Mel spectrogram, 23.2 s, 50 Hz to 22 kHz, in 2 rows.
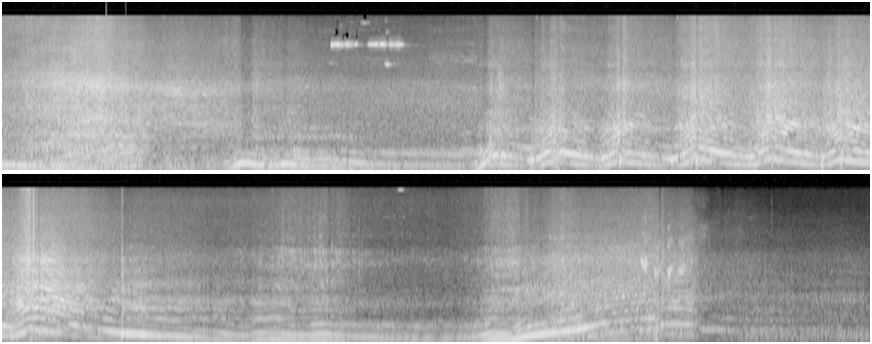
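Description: Ferrari 458 Italia's 4.5-litre flat-plane V8 through a loud Capristo aftermarket exhaust, revved in a run of sharp blips about one a second, then one longer rev before the car pulls away and the sound fades.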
